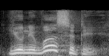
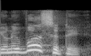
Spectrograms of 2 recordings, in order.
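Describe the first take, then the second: The two takes are said the same way.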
